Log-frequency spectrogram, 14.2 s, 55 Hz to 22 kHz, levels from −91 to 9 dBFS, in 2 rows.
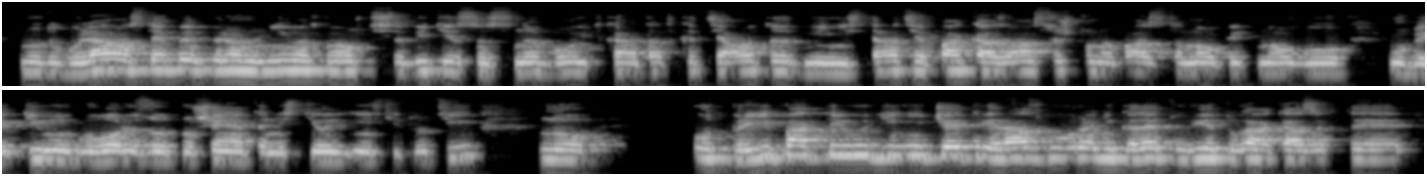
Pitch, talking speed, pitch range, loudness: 160 Hz, 190 wpm, 150-175 Hz, -19 LUFS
